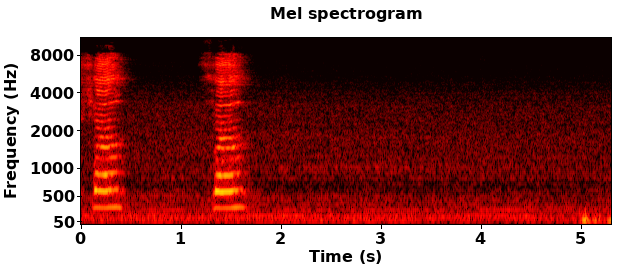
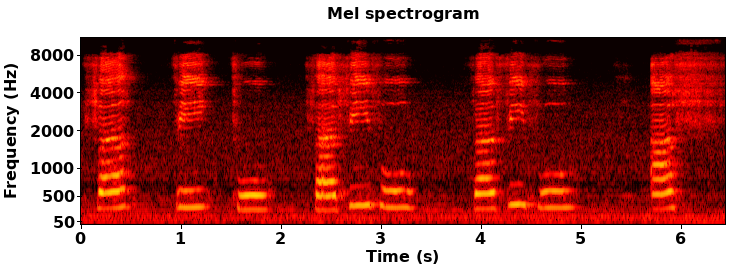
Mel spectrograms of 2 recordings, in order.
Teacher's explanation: فا جو ہے اس میں کیا ہوتا ہے کہ اوپر کے دو دانتوں کا سرا نیچے کے ہونٹ کی گیلی جگہ پر لگتا ہے, ٹھیک ہے. آپ کر کے دیکھیں, اوپر کے جو آپ کے دو دانت ہیں, فرنٹ ٹو ٹیتھ ہیں, ان کو ثنایت الاولیٰ بھی کہا جاتا ہے, وہ آپ کے ہونٹوں کے گیلے حصے پر ٹچ کرتے ہیں.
